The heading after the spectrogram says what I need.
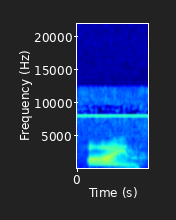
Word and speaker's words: Ayn: to pronounce her name ein rhymes with the word mine so keep that in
